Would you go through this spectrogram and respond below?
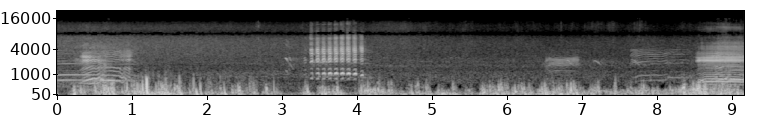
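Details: Flock of Zwartbles sheep on a regenerative farm in County Kilkenny, Ireland, expecting a move to fresh pasture; a few scattered bleats, one strongly vibrating and tremulous, rise above steady low trampling and rustling noise.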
